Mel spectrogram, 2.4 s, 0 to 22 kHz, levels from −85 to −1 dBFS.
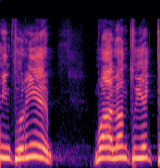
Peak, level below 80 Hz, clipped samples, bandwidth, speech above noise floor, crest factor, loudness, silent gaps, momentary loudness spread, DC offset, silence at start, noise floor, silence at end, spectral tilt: -4 dBFS; -60 dBFS; under 0.1%; 14 kHz; 37 dB; 14 dB; -17 LUFS; none; 7 LU; under 0.1%; 0 s; -54 dBFS; 0 s; -4 dB/octave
